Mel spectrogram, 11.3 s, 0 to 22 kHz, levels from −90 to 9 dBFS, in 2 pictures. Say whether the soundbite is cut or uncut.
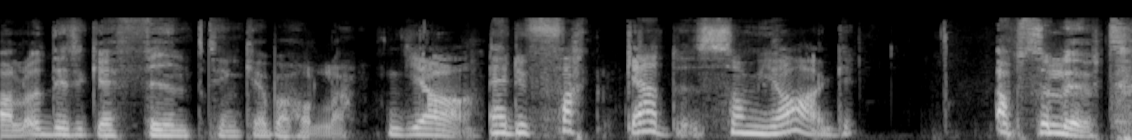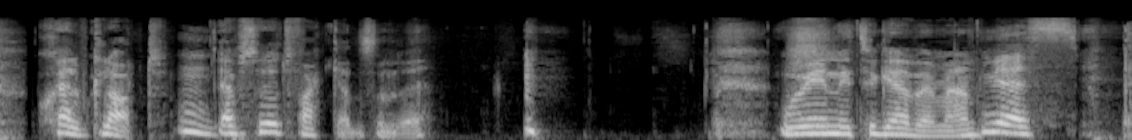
cut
